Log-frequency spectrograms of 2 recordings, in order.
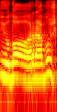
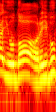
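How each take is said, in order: First: یضاربوش said "yu-doo-ra-bush"; long "doo", then "ra" in یضاربوش; passive-voice vowels. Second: یضاربو said "yu-doo-ri-bu"; long "doo", then "ri" in یضاربو; active-voice vowels. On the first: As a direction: give یضاربوش an "a" after the r. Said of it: "ری که کسره کی بود فتحش دادیم". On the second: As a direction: give یضاربو an "i" after the r. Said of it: "یضاربوش کیم". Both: Shown as a demonstration.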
